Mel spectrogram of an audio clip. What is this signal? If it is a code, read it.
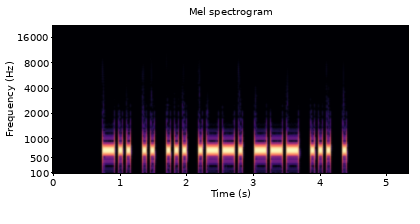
Morse code, heard as a keyed tone, about 20 wpm, 690 Hz. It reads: DISPOSE
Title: 7 Letter Words - First 3 Letters Given - 20wpm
